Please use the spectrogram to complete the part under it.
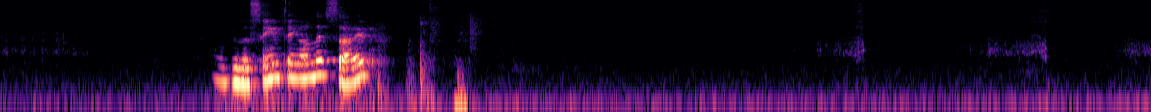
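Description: A paintbrush strokes across a canvas.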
